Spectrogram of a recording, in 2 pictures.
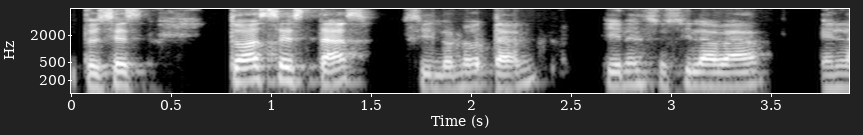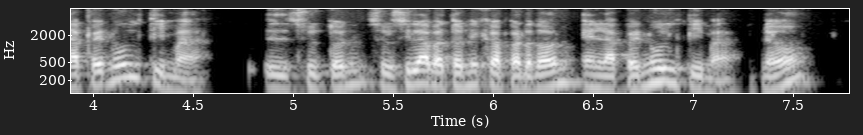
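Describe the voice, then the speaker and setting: A man's voice: fairly high pitch, normal speed, darkish tone, slightly rough. A man teaching an online class, explaining patiently and checking in with the students often. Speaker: Spanish teacher.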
